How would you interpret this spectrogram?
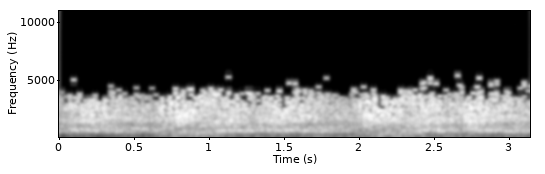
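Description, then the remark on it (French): A large crowd in the US Congress applauds and cheers continuously during a speech by Donald Trump, as he salutes the election of many women to Congress in 2018. A dense, steady roar of clapping and voices at full volume throughout, with no single speaker audible. “C'était un des moments les plus applaudis de son discours.”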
